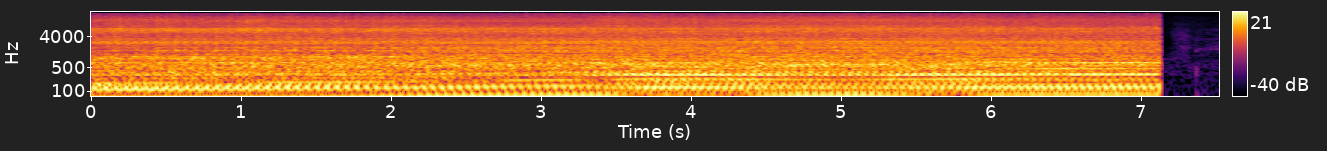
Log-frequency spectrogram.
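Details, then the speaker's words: Lotus Seven replica with Toyota 20R/22R engine after fitting 3-wire GM 10SI/12SI alternator: fires and settles into firm even idle with steady deep rumble, no misses; runs healthy. "All right, looks like it works."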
